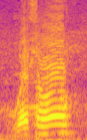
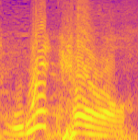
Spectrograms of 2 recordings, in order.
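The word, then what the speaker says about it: Whitharral: Witherell? Say again? Witherell? That's what I said, and it was wrong. It's Whitharrell. What?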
